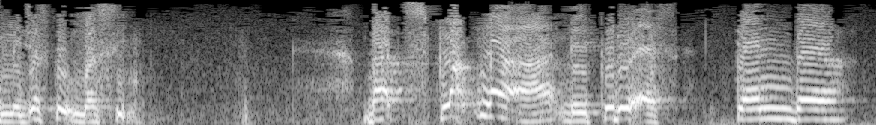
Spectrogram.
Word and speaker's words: splankna: The word splagna is spelled S-P-L-A-N-K-N-A, splagna, the N is silent.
